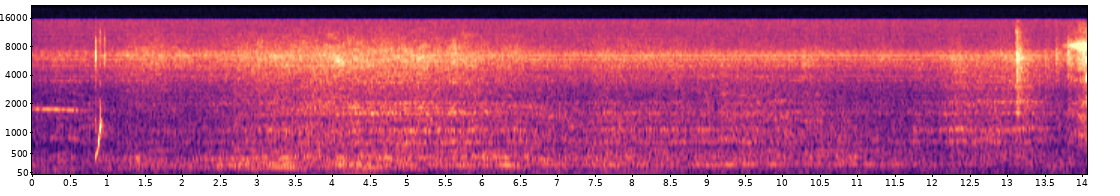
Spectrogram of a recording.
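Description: Faint outdoor street ambience: a steady low hum and hiss, with a short rising chirp about a second in.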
